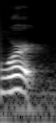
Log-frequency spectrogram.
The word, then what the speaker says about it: work: 실제 발음은 이 뒤에 나와 있는 K가 크에 해당되는 발음이 아닙니다. 이렇게 남겨둔 이유는 흐릿하게 남아있는 발음으로 해달라는 의미예요. 그래서 go to work, go to work 이렇게 크라고 정확하게 하는 것이 아니라 흐릿하게 남아있는 발음으로 해주시면 되고요.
